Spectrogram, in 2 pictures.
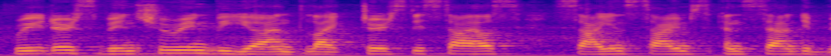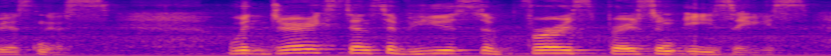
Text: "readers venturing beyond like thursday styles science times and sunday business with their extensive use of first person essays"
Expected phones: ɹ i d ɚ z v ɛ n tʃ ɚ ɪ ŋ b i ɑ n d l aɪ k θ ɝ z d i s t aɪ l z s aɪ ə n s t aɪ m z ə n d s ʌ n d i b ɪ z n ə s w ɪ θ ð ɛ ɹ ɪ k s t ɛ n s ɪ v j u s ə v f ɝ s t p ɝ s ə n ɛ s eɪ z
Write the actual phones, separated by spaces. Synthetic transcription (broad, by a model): ɹ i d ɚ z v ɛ n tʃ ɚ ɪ ŋ b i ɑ n d l aɪ k t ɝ s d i s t aɪ l s aɪ ə n s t aɪ m s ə n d s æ n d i b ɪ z n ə s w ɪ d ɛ ɹ ɪ k s t ɛ n s ɪ v j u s ə v f ɝ s t p ɝ s ə n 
